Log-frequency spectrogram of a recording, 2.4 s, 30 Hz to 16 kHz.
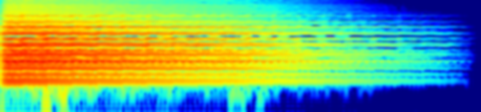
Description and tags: PPG 008 Dissonant Space Organ E2
This sample is part of the "PPG
MULTISAMPLE 008 Dissonant Space Organ" sample pack. A short dissonant
chord with a sound that is similar to that or an organ. In the sample
pack there are 16 samples evenly spread across 5 octaves (C1 till C6).
The note in the sample name (C, E or G#) does not indicate the pitch of
the sound but the key on my keyboard. The sound was created on the PPG VSTi. After that normalising and fades where applied within Cubase SX.
ppg, organ, multisample, dissonant, chord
